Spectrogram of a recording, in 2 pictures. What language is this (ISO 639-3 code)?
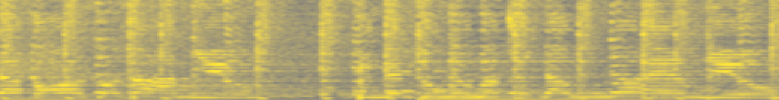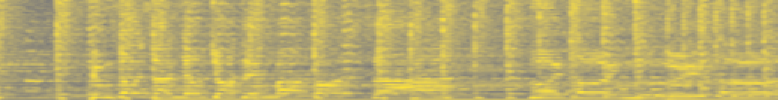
vie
